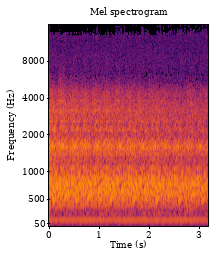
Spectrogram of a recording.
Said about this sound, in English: The saucer sound! It's on the tape. You forgot to turn it off.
